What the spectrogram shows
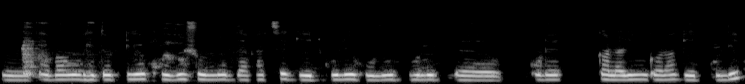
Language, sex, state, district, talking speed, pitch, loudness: Bengali, female, West Bengal, North 24 Parganas, 130 wpm, 255 Hz, -18 LUFS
